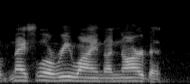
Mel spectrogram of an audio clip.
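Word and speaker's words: Narberth: nice little rewind on narith that's how it's pronounced for me narth not narbeth narth Pennsylvania that is crazy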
